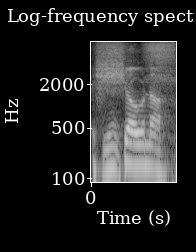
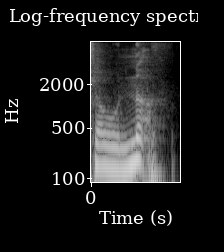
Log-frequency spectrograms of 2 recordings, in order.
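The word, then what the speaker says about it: Sho'nuff: Show, like, I spell it SHO apostrophe NUF. Shonuff. – Shonuff.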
